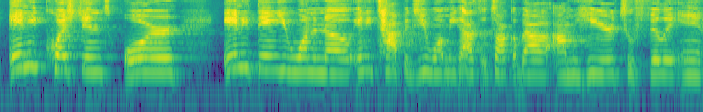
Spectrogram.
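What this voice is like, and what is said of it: Hoarse, nearly lost voice. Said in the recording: “I lost my voice.”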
